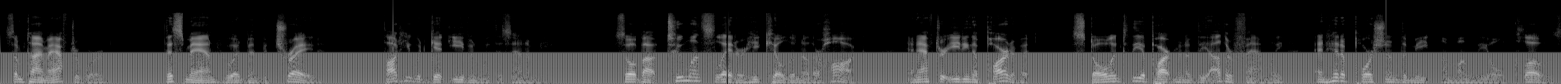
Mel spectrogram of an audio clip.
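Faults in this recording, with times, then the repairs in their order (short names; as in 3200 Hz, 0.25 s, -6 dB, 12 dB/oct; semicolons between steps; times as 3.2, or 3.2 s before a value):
buzz 60 Hz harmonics 27 -31 dBFS
3.93 pop -11 dBFS
7.26–7.28 gap 24 ms
13.86 pop -12 dBFS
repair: de-click; de-hum 60 Hz, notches 27; interpolate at 7.26, 24 ms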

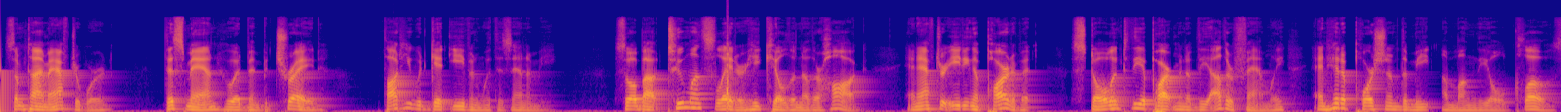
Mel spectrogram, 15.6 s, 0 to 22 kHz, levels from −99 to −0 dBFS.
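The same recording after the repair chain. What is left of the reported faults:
3.93 pop
13.86 pop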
